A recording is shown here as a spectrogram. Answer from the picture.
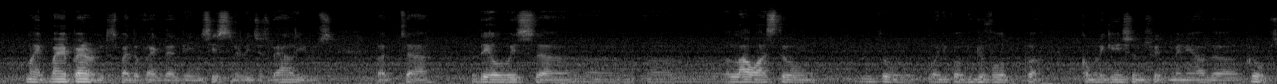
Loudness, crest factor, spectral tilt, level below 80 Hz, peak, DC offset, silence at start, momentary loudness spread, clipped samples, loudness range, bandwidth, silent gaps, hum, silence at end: -32 LUFS; 22 dB; -6 dB/octave; -52 dBFS; -8 dBFS; under 0.1%; 0 s; 14 LU; under 0.1%; 5 LU; over 20 kHz; none; none; 0 s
